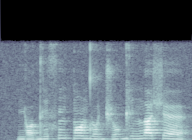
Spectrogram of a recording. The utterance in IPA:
j ɔ˨ d i˨˦ s ĩ˦˨ k͡p ɔ̃˧ d o˨ d͡ʒ o˨˦ ɡ i˧ n a˦ ʃ ɛ˦˨

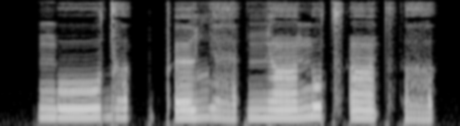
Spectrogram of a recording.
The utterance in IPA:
ŋ uː d ə̤ | pʼ ø ʎ ɛ̤ | ɲ ə̃ː n u t͡sʼ ə̃ː t͡sʼ ə̤

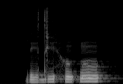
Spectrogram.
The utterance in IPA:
ɾ i˧ d i˦ h ũ˧ k͡p ũ˦

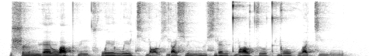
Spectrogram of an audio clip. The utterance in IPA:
ʂ ɻ̩˦ n̪ ɥ ɛ˦ l w ä˨˦ pʰ y˦ n t͡sʰ w e˥˨ ɪ̯ l w e˥˨ ɪ̯ t͡ɕʰ j ɑ̰˨˩ ʊ̯ ɕ j ä˦ ɕ y˨˦ n m y˥˨ ɕ j ɛ˥˨ n t̪ j ɑ˥˨ ʊ̯ t͡s ɹ̩˥˨ t̪ʰ j o˦ ʊ̯ f w ä˨˦ t͡ɕ ḭ˨˩ n

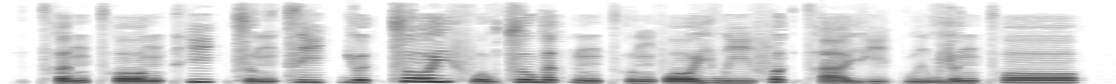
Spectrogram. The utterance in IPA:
t̪ʰ ɐ˨˥ n t̪ʰ ɔː˨ n kʰ iː˥ k̚ s ʊ˨˩ ŋ t͡s iː˧ k̚ j ɵ˧ t̚ t͡s ɔː˥ j f o˨˩ w t͡s o˥ w ɐ˥ t̚ ɵ˨˧ n t̪ʰ ʊ˨ ŋ f ɔː˨˧ j w iː˨˧ f ɐ˥ k̚ t̪ʰ aː˨˩ j iː˨ kʷ iː˨˩ w j ɵ˥ n t̪ʰ ɔː˥

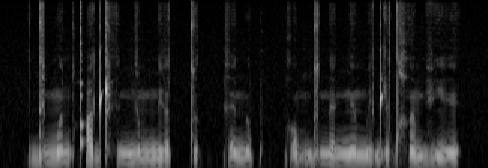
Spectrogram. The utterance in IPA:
d e˧ m õ˥ n qʼ a˥ d ʈʰ ɪ˧ ŋ ɡ ɛ̃˥ m n i˥ ə̯ tː ʊ˩ kː ɛ˩ n o˧ p kː ɔ˩ m d ʊ˥ n ɛ˧ ŋ ẽ˥ m i˩ d ɳ ɪ˧ d χ ɛ̃˧ m vʲ ẽ˧

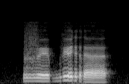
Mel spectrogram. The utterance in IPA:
v ø˧ b ʏ˥ r ɐ˩

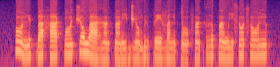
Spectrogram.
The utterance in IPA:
ɔ̃˦˨ n ɨ˧ ɡ͡b a˧ h aː˧ k͡p ɔ̃˦ t͡ʃ ɔ˦ w aː˨ ɣ ã˨ k͡p ã˨ ɾ i˨ d͡ʒ ɔ̃˨ ɓ ɨ˨ p eː˨ v a˨ n k͡p ɔ̃˨ f ã˦ k ɣ ə˧ p ã˨ w i˨ s ɔ̃˧ s ɔ̃˦ n

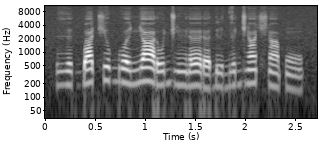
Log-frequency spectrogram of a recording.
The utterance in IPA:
ɣ e˨ ɡ͡b a˦ t͡ʃ ɪ˦ ɡʷ ɛ˨ ɲ a˦˨ ɾ ʊ˦ d͡ʒ ĩ˨ ɾ ɛ˦˨ ɾ ɛ˨ ɗ i˨ d ɪ˦ d͡ʒ ã˦ ʃ ã˨ p ũ˨

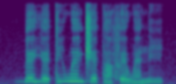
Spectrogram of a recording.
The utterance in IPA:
ɡ͡b ɛ˧ j ɛ˨ t i˨˦ w ɛ̃˦ d͡ʒ ɛ˧ t ã˨ f ɛ˨ w ɛ̃˨ n i˧

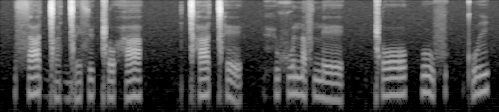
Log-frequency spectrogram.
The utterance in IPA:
s a ɡ͡ǀ a ɡ͡ǀ e s y ǁ o h a | ǀʰ a ǀʰ e | h y xʷ e n a f n e | ǁ o | u f | kʷʼ i

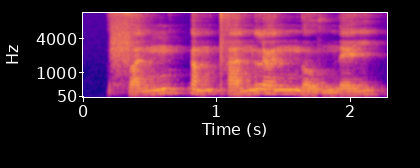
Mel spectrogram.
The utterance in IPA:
f ɐ˨˥ n ŋ ʊ˥ k̚ ɐ˨˥ m pʰ ɐ˨˥ n l ɵ˧ n n̪ o˨˩ w n̪ e˨˧ j

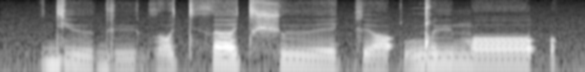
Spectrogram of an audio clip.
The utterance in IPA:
dʲ ʉː˧˩ ɡ yː˩ ɡ ð ɔ˩ tʲ θ ɐː˦ tʲ ʃ ʉː˧˩ ɪ̯ kʲ ɒː˩ ʔ ŋ͡ǃ y˦ m ɔː˦ ʔ

